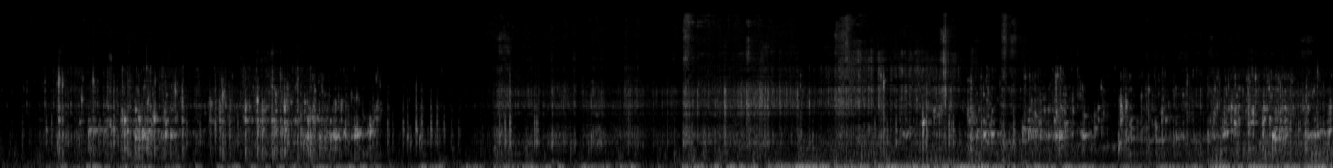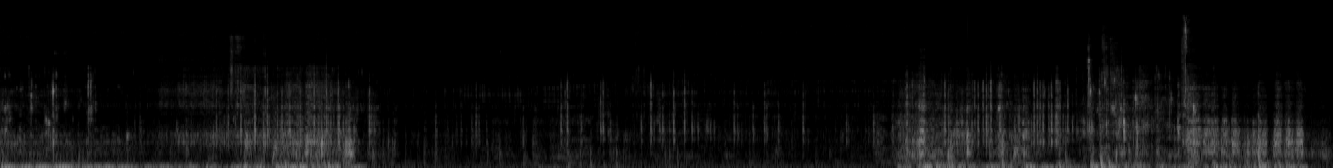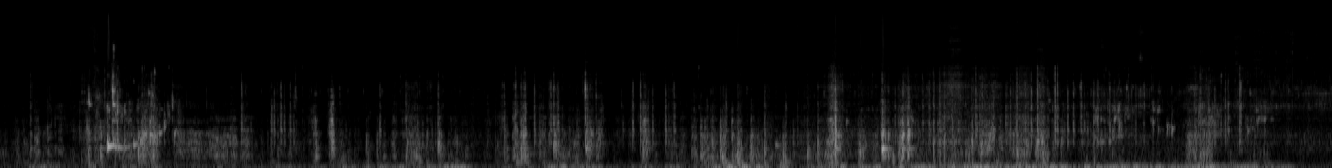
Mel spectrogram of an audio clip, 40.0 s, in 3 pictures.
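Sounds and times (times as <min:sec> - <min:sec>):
muffled river water gurgling: 0:00.0 - 0:39.9.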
